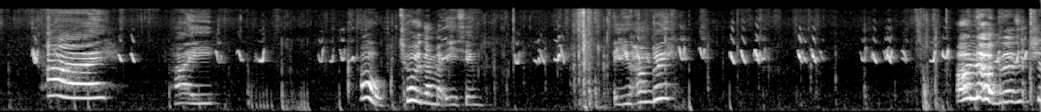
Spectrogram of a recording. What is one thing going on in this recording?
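Chicks peep in short, high chirps.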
